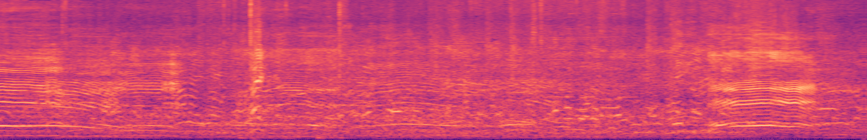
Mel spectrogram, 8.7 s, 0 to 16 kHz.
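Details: Sahiwal bull calves at a market in Faridpur on 17 August 2025: a drawn moo opens, another follows mid-way, and a louder bellow comes near the end, with constant crowd murmur and haggling voices behind.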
